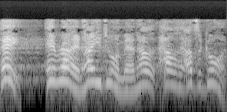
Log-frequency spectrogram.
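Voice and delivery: amped, over-caffeinated energy. Retelling a greeting from someone who is amped at all times, imitating amped Chad. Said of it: "Chad is like amped at all times".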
